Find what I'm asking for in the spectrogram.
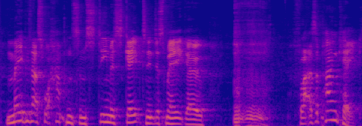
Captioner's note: blows raspberry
